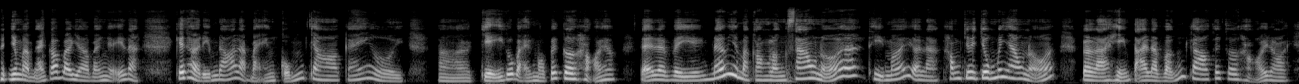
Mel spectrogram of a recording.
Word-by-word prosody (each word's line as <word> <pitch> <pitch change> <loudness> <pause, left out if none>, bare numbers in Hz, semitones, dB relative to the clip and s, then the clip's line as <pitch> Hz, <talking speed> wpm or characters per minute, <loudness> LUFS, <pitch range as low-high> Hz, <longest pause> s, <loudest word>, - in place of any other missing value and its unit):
Nhưng 240 +1 +5
mà 215 - +2
bạn 175 - -3
có 285 +2 +3
bao 245 -4 +3
giờ 195 -6 -1
bạn 175 +3 -4
nghĩ 200 - -3
là 240 - -2 0.4
cái 280 - +7
thời 300 - +2
điểm 160 +5 -2
đó 220 +6 -2
là 270 - -2
bạn 165 +4 -7
cũng 240 +8 -3
cho 210 -8 -2
cái 215 +5 -5
người, 165 - -4 0.3
ờ, 165 - -6 0.3
chị 170 -1 +4
của 240 - +5
bạn 155 -5 -2
một 165 -2 -3
cái 270 - +3
cơ 265 -2 +7
hội 235 -7 -3
hông? 230 +1 -2 0.2
Tại - - +3
là 215 -1 +3
vì 190 -1 0
nếu 285 - +4
như 415 - +5
mà 230 - +1
còn 200 -1 -3
lần 190 0 0
sau 265 +6 +3
nữa 235 - +1
á 385 +1 +4 0.2
thì 230 -6 -2
mới, 235 - -1
gọi - - +1
là, 185 -2 -5
hông 270 +2 -1
chơi 295 0 +2
chung 295 +1 +4
với 345 - +3
nhau 280 -5 +2
nữa, 255 +9 -1 0.3
rồi 205 -1 +5
là 180 -2 +3
hiện 190 -1 -2
tại 190 -6 +1
là 180 - +2
vẫn 170 - -2
cho 245 -3 +2
cái 280 +4 -4
cơ 245 -2 -1
hội 205 -5 -6
rồi. 175 -3 -5
220 Hz, 275 wpm, -22 LUFS, 185-265 Hz, 0.4 s, cái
